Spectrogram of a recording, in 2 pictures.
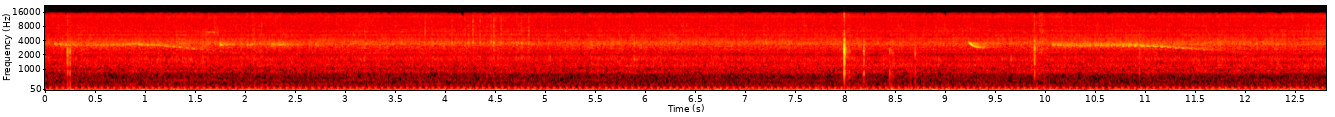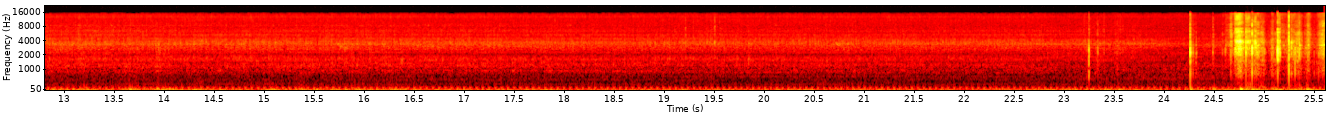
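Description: Boda-boda motorcycle running steadily while carrying a passenger, heard as a low, muffled rumble. A faint high falling tone comes twice, about a second in and near ten seconds, and there are a couple of brief knocks.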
